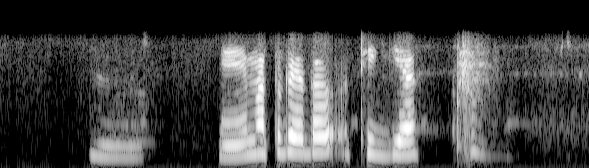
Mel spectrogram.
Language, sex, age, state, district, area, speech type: Santali, female, 30-45, Jharkhand, Pakur, rural, conversation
